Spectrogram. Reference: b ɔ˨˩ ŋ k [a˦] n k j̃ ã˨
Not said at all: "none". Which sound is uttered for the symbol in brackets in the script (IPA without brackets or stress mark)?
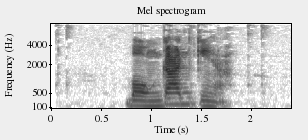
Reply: a˦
